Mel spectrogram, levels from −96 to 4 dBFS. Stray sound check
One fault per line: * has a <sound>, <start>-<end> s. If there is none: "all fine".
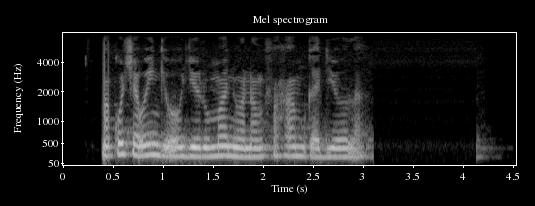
all fine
